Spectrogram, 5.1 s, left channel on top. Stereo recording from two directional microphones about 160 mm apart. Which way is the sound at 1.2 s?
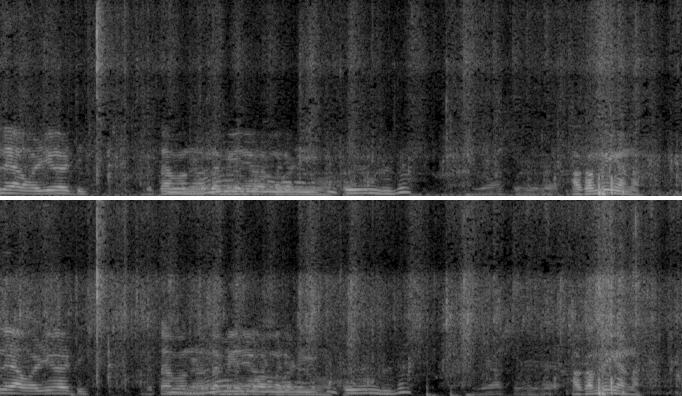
60° left (ahead or behind).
